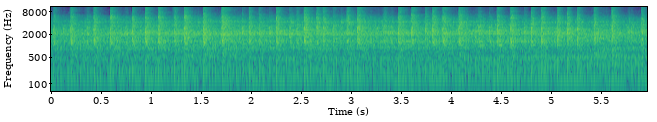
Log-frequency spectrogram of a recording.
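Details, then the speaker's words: Victa small engine being modified for kart use, start-up after fueling: fast, crisp, even firing at steady speed, very loud open exhaust, no misses or knocks; running properly. "As you can hear, I've got it going, and it's freaking loud."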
